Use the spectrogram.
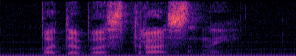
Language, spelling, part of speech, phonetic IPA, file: Russian, подобострастный, adjective, [pədəbɐˈstrasnɨj], Ru-подобострастный.ogg
- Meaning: subservient, menial, obsequious, servile (fawning)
